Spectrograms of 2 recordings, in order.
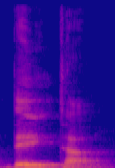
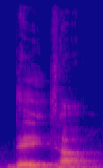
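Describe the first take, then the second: No difference in how they are said.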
